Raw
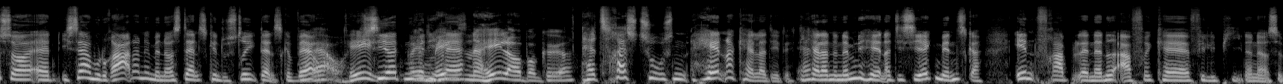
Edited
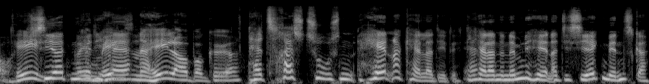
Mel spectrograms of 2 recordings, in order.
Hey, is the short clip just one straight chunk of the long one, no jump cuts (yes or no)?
yes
